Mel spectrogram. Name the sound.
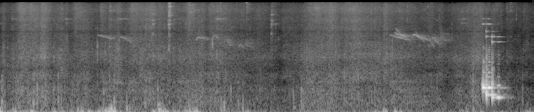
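dog panting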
